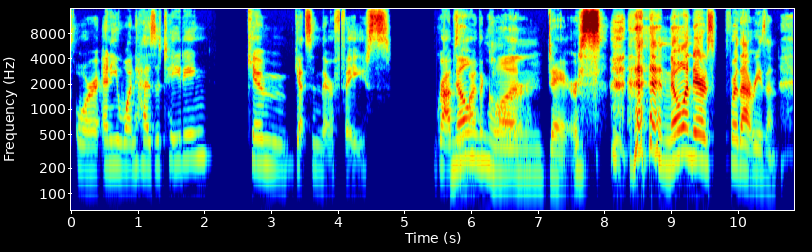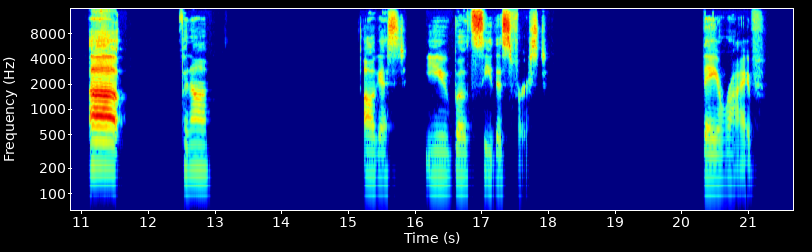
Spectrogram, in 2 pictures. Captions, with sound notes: or anyone hesitating, Kim gets in their face, grabs 'em by the collar. - No one dares. (chuckles) No one dares for that reason. Fanaa, Auguste, you both see this first. They arrive,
